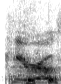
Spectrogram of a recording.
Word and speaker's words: Ki-Ro: And at first I was like, is that Kika's and Roberto's name tied together for Kiro? Is that how you pronounce it? – So, yes, Kiro.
